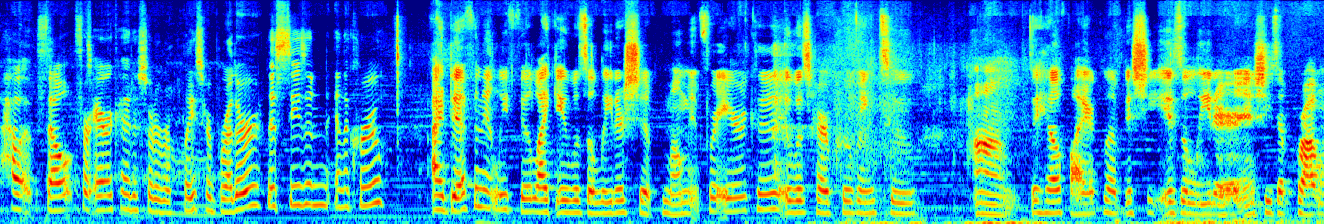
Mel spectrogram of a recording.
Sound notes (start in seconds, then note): none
